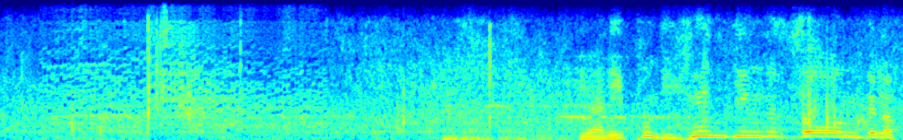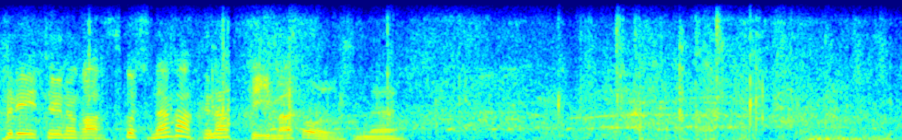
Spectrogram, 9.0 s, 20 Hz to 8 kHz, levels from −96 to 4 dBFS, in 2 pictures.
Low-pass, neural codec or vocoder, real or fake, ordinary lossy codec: 7.2 kHz; none; real; Opus, 16 kbps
